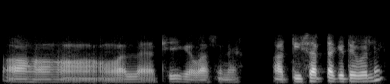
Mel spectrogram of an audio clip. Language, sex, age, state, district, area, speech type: Odia, male, 45-60, Odisha, Nuapada, urban, conversation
